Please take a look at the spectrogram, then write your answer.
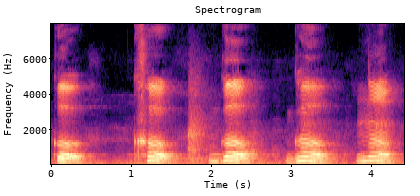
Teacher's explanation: क, ख, ग, घ, ङ ये कंठ से निकलता है।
